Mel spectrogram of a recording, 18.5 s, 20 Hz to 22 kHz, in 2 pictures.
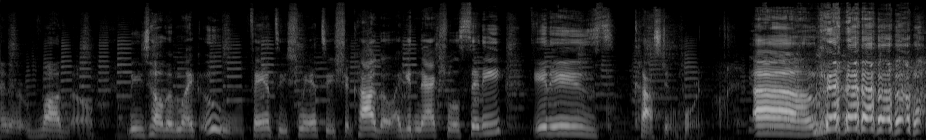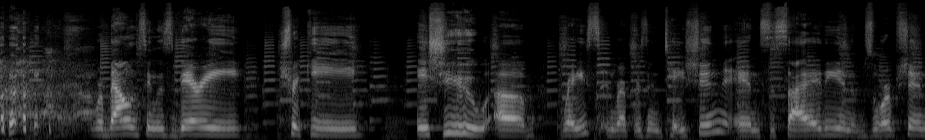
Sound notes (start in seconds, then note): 7.9 laughter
